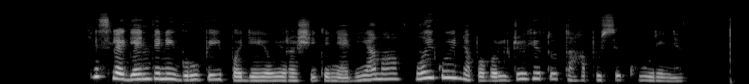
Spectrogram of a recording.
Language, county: Lithuanian, Panevėžys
